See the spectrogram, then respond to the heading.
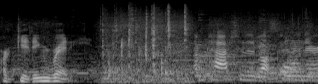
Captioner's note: whisking eggs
